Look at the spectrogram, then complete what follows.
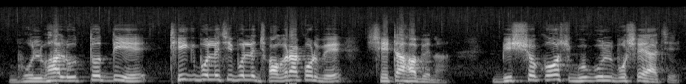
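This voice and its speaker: Brisk young son, higher bright voice. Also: male voice, full character voice. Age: young adult. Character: brisk grown son acting as bossy referee. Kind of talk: Bengali audio drama dialogue.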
